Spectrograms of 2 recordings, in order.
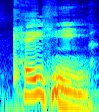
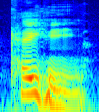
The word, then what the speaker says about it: Keihin: you out there they're going how did you pronounce that carburetor it's cahen that is the correct pronunciation i will link to a video in the video description which has the company saying that way it is cahen so what was our methodology for testing we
